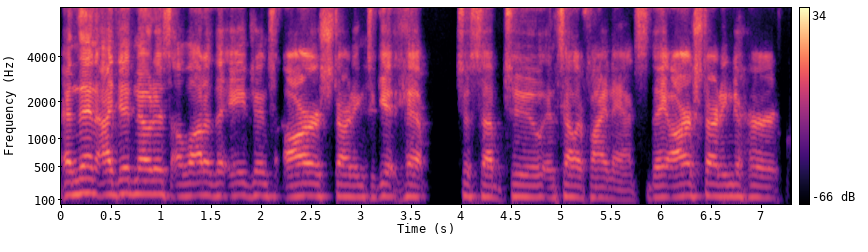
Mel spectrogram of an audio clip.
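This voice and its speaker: Relaxed man rambling on a video call. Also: medium pitch, moderate pace, hardly any pauses. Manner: relaxed and rambling, acts out his own past talk. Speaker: group member asking questions. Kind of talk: casual chat on a video call.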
